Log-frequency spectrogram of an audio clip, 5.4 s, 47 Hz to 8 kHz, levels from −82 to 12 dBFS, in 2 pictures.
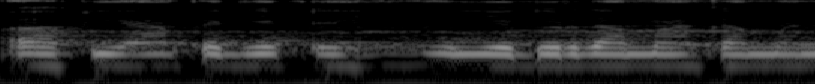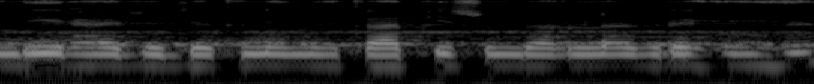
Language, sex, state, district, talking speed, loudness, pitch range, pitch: Maithili, male, Bihar, Supaul, 210 wpm, -41 LUFS, 145-150 Hz, 145 Hz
